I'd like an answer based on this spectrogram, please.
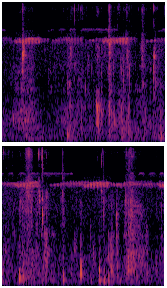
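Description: Soft chewing and lip-smacking of people eating with their hands, a few wet smacks spread through, over a steady high-pitched trilling of insects that breaks into short runs.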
